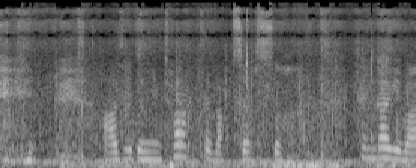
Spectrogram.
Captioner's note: haha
